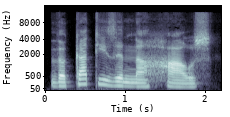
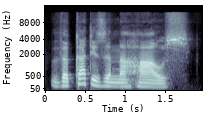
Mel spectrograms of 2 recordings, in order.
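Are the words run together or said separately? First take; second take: run together; run together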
